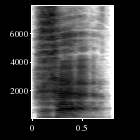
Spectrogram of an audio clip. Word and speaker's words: خ: Okay, so this is a little gross, but do that thing where you're trying to bring up phlegm from the back of your throat. Kha, kha, kha. That's the sound.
